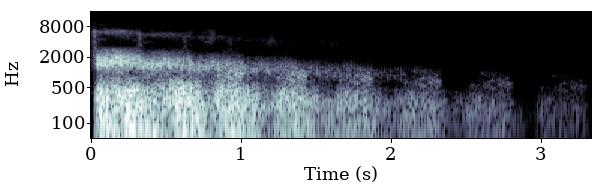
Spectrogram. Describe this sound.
Game Over 03, Lost Consciousness
voice, game, survival, died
